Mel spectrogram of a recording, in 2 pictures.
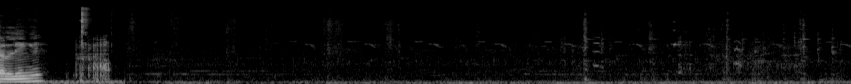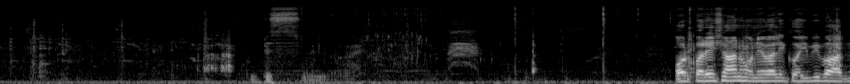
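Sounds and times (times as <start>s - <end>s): faint birds chirping: 0.0s - 17.0s
low steady hum: 5.0s - 15.4s.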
